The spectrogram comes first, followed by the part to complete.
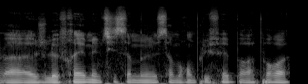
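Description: The recording is very clean with a silent background. A man talks at a moderate pace in a fairly low pitch with monotone, flat intonation. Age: 20s. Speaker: sports podcast host, student coach. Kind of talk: casual chat.

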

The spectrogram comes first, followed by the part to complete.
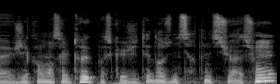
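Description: A man's somewhat breathy voice, fairly low in pitch, with a dark, mellow tone. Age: 20s. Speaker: podcast host. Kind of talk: solo podcast monologue. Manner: halting, many fillers.

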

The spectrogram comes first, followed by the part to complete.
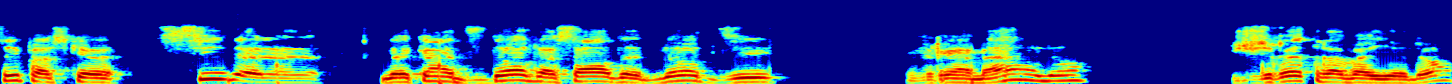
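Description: Very slow speech from a man, broken by long pauses that come often. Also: fairly high pitch for a man, lively intonation, very even loudness. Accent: Quebec. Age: 50s. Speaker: business journalist. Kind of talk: casual chat.

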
